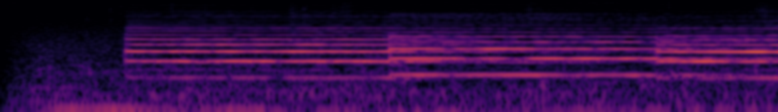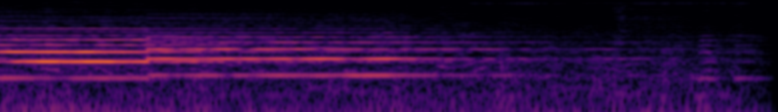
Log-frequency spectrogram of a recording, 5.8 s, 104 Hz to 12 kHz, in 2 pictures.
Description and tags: Parisian fire truck siren
A Parisian fire truck passes about 150 feet away and briefly turns on its siren to make sure nobody overlooks it.
Emergency vehicles in France have either two-tone or three-tone sirens. Vehicles to which one must yield the right of way, such as fire trucks, use the two-tone siren. The three-tone siren (not on this recording) is used for vehicles that do not require drivers to yield but should still be given some priority.
horn, fire, siren, French, paris, france, fire-truck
